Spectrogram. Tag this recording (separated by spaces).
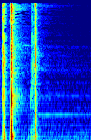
stapler staple work operation office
